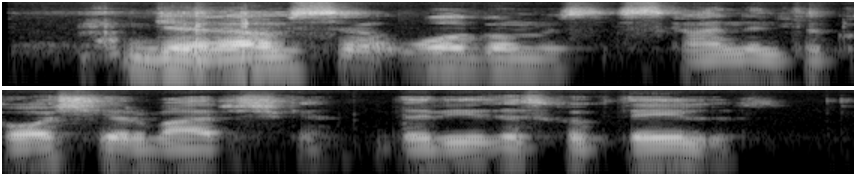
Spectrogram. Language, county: Lithuanian, Klaipėda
